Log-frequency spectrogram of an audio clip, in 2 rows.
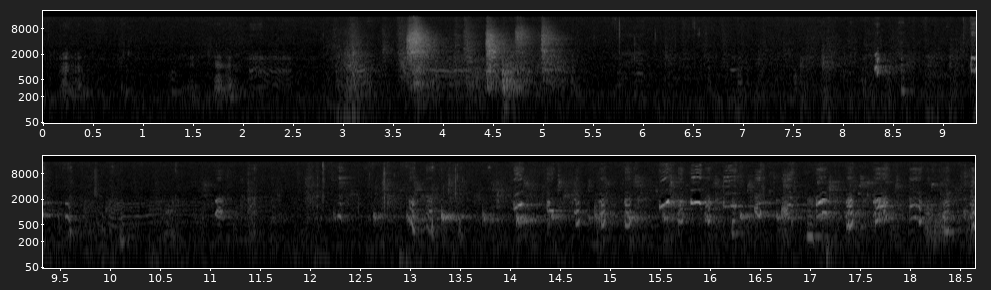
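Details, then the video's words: Australian Labradoodle puppies, two weeks old, from Olive's litter at Pine State Australian Labradoodles; a quiet start, then a loud burst near four seconds, followed by a run of rapid, high, squeaky whimpers and squeals, several pups calling over one another. "Olive's Australian Labradoodle Puppies - 2 weeks old"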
